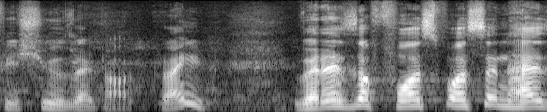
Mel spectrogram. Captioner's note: audience laughs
